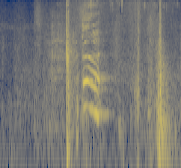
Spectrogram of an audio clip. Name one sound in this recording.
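A young woman cries out sharply.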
